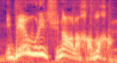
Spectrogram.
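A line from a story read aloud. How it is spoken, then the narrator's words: Angry. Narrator (Chinese): 我老公就发怒了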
